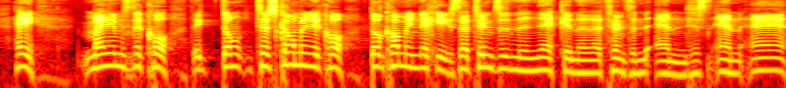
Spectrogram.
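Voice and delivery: put-on high, loud, belted New York accent. Discussing a character who looks like Allison, one speaker does Nikki's New York accent. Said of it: "Named Nikki with a New York accent".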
